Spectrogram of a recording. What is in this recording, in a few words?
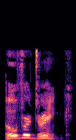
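"overdrink", British English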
